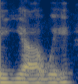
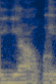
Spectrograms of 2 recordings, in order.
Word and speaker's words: Yahweh: So it's just YHWH. So in order to pronounce it in English or in other languages, that's why they added the syllables. Vowels. What am I saying? The vowels, not syllables. The vowels A and E. So we say Yahweh.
